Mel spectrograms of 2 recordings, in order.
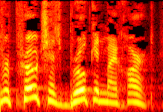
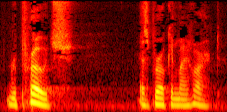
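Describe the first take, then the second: First: Loud slow preaching. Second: Heartbroken. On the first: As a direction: proclaim "Reproach has broken my heart" louder and slower, declaring it. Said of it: "these are the Lord's thoughts himself". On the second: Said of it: "the Lord's thoughts himself". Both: Acted.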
